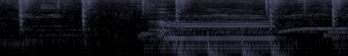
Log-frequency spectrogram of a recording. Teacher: dilafalkan dengan cara bibir atas dan bibir bawah tertutup namun gigi tetap terbuka m setelah itu ketika suara dikeluarkan udara keluar lewat hidung namun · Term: huruf M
